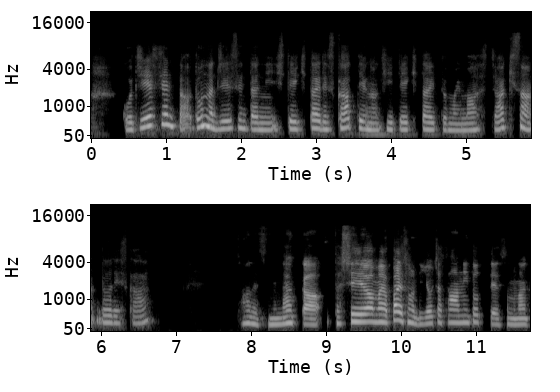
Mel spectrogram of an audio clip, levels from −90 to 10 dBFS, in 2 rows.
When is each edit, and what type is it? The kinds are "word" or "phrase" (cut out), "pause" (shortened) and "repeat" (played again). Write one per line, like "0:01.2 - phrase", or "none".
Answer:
none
